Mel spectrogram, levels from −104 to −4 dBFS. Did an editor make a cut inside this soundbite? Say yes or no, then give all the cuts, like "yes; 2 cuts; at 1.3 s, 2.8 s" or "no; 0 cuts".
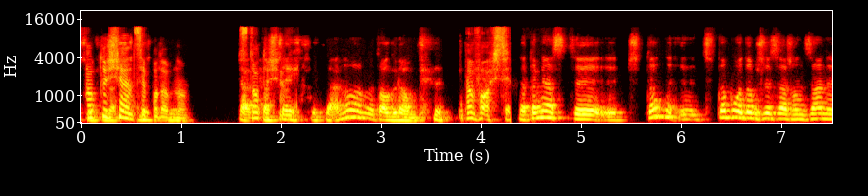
yes; 1 cut; at 4.3 s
